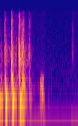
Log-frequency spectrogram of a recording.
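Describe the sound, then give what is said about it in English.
Typing on a computer keyboard: a quick run of four or five crisp keystrokes, one more tap after a short gap, then a couple of very faint clicks before silence. “So I'm typing next to them, the opposites, right?”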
